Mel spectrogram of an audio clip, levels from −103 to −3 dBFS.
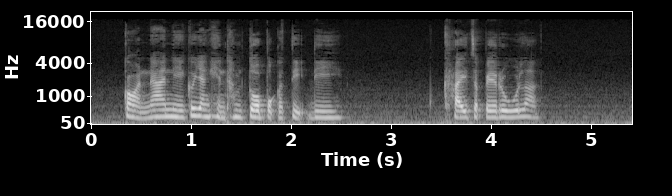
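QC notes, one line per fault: No fault found in this speech clip.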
